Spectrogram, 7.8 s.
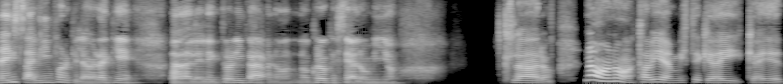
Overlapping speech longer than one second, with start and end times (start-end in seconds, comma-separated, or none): none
